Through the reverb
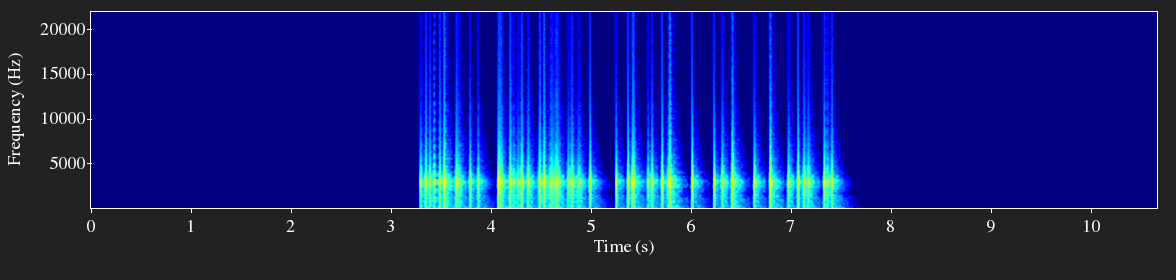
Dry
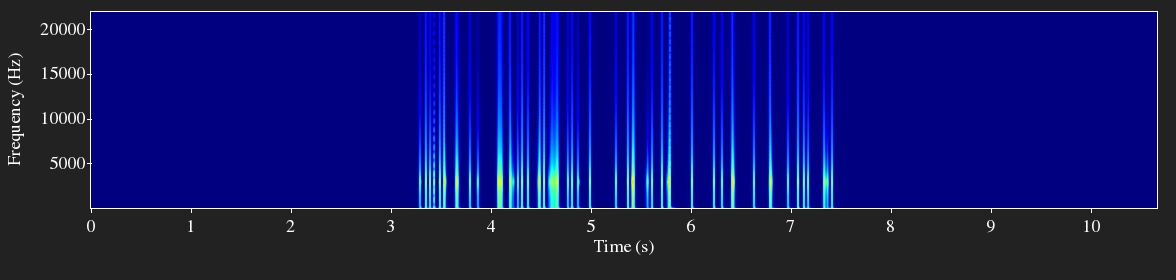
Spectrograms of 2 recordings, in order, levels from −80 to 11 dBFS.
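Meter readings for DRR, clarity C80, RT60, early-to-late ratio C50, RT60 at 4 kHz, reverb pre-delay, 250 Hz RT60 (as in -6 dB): 5.0 dB, 19.0 dB, 0.50 s, 15.0 dB, 0.30 s, 6 ms, 0.55 s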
